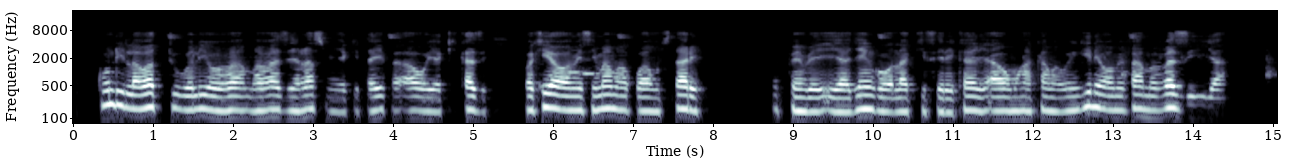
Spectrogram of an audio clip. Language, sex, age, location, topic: Swahili, male, 36-49, Wajir, government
